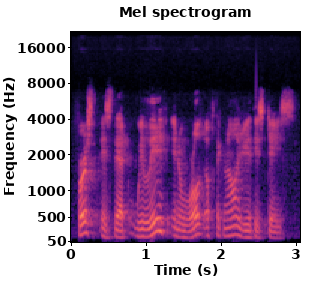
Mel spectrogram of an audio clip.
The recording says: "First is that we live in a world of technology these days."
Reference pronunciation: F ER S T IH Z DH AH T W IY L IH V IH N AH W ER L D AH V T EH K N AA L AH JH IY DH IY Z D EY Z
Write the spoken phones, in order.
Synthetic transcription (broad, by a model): F ER S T IH Z DH AH T W IY L IH V IH N AH W ER L D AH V T EH K N AA L AH JH IY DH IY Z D EY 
